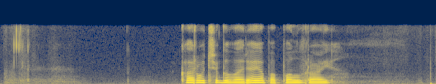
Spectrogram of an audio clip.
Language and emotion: Russian, neutral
